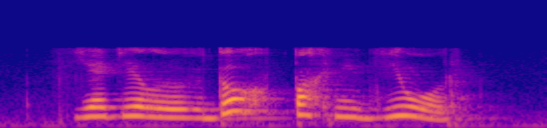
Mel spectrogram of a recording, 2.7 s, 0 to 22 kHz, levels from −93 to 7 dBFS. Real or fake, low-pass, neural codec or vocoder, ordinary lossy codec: real; 5.4 kHz; none; none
